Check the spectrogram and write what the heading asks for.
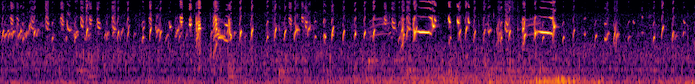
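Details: Training song of a European goldfinch: dense, rapid tinkling twitters with a few clear whistled slurs, running almost without pause over nine seconds.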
